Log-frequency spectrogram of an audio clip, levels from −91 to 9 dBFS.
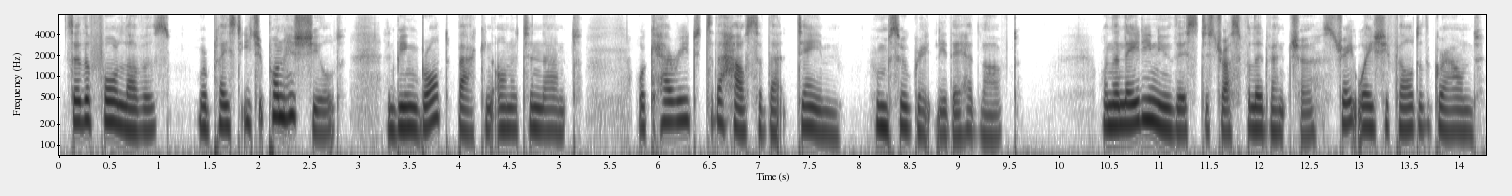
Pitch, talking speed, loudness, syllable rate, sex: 180 Hz, 190 wpm, -18 LUFS, 5.4 syllables/s, female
